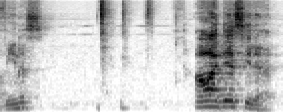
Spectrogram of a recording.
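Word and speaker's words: Venis: The rhymes with penis. Val Venus.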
